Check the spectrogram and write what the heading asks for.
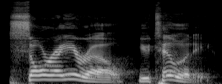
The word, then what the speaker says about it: Sorairo Utility: talk about sorairo utility I have learned how to say the name of this anime Soro utility is how I'm supposed to pronounce Soro utility will I remember that after today hopefully I will be able to say Sora ero utility uh if you're not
